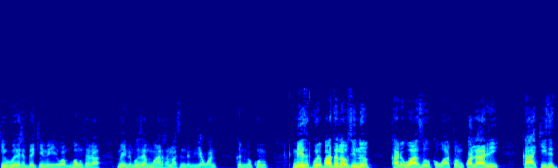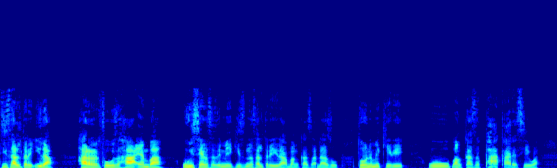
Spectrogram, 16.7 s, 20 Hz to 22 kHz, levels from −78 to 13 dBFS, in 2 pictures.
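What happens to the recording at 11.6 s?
At 11.6 s the speech carries the same damage it has from start to finish: nothing is present above 10.5 kHz, and the treble beneath that limit is hissy and grainy, with consonant onsets smeared and tonal parts roughened. This is likely Vorbis compression at a low setting, consistent with a bitrate near 30 kbps. The encoder lowered its cut-off and quantised the upper band so coarsely that fine detail was replaced by noise of similar energy.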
